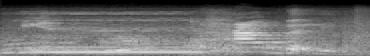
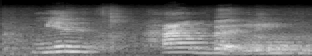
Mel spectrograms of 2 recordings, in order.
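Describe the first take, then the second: First: The n is nasalized and held long. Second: The n is cut off with a break. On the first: "Jangan didengungkan, tidak boleh lama" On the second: "diputus min habli, salah"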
